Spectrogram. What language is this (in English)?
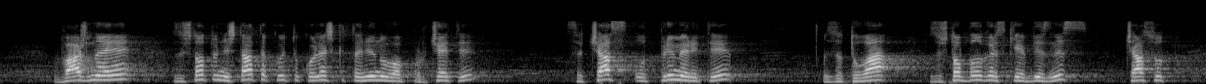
Bulgarian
